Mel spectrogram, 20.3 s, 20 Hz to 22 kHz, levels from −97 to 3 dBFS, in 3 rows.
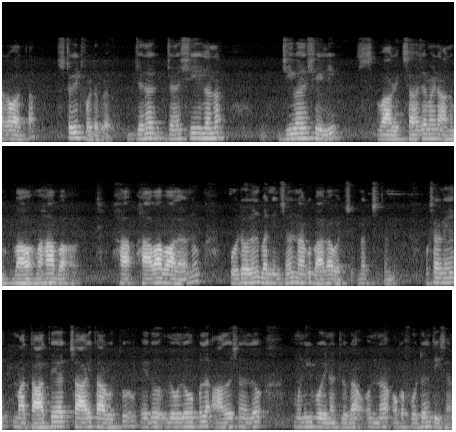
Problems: none marked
